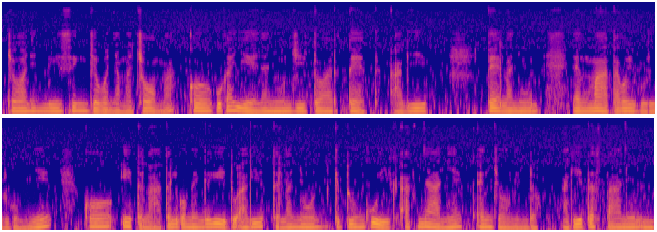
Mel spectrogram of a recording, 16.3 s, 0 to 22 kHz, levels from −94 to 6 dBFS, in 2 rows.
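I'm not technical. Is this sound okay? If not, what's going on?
No. The whole recording suffers from overdone noise removal: a noise reduction tool was pushed too hard. Between phrases the background drops and breaks up into twinkling specks, and quieter parts of the speech get stripped away too.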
